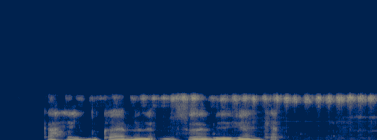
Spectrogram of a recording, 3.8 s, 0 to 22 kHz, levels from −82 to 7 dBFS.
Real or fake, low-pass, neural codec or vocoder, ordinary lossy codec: fake; 7.2 kHz; codec, 24 kHz, 6 kbps, HILCodec; none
